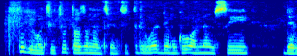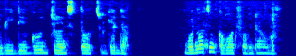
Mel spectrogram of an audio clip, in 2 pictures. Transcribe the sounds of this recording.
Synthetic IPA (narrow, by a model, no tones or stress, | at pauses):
nobiɔ̃ntilˠtut̪aʊzãndãntwɛ̃ntitɾiwɛdɛ̃mɡoanãʊ̃sse | dɛ̃mbideɡod͡ʒɔ̃ɪ̃ntstɔtuɡɛda | bɔtnɔtɪ̃ŋkɔmatfɹɔ̃mdawɔ̃n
